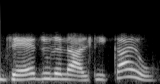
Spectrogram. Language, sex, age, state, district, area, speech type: Sindhi, female, 18-30, Maharashtra, Thane, urban, conversation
